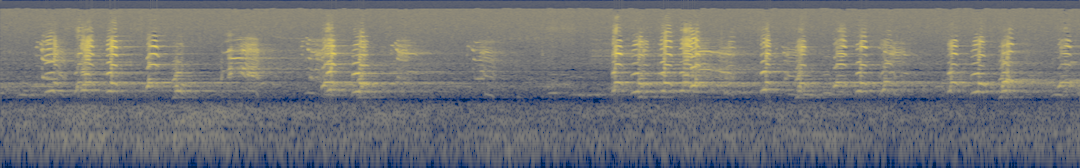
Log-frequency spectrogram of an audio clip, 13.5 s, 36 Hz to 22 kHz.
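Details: Wintering whooper swans (Cygnus cygnus) at Lac du Der in Champagne, France, on 30 January: a chorus of loud, bugling honks with rich harmonics, overlapping in bursts from several birds, with brief lulls between groups of calls.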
